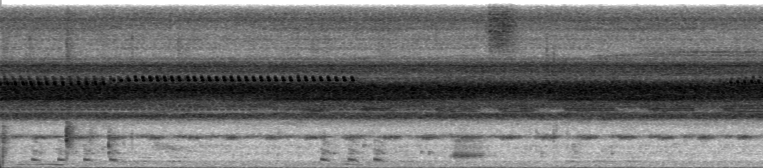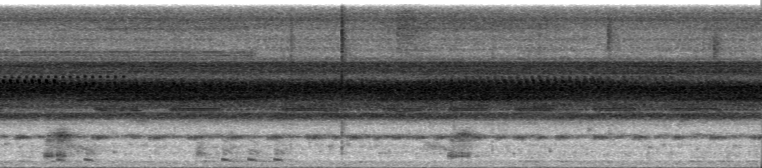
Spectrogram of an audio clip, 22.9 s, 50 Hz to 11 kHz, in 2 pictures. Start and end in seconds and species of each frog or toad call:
0.4	1.8	Boana lundii
4.7	5.8	Boana lundii
6.7	7.4	Boana albopunctata
12.1	12.6	Boana albopunctata
14.7	15.8	Boana lundii
18.1	18.7	Boana albopunctata
11:00pm

